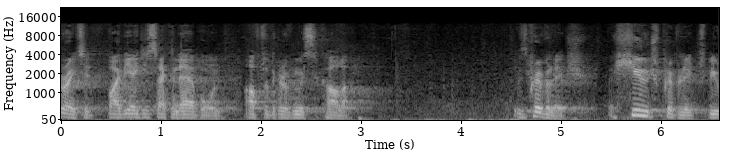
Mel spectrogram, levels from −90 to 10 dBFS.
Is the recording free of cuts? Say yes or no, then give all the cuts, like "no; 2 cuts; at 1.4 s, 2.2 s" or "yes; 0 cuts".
no; 4 cuts; at 1.8 s, 2.2 s, 4.6 s, 5.4 s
